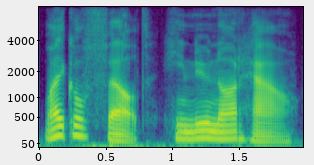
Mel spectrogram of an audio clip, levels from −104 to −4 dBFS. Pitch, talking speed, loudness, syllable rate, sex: 110 Hz, 180 wpm, -18 LUFS, 3.8 syllables/s, male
